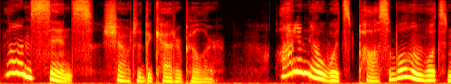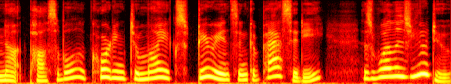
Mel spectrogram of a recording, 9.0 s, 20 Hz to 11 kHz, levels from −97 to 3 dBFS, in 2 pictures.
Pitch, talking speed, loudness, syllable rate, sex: 240 Hz, 155 wpm, -17 LUFS, 5.6 syllables/s, female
